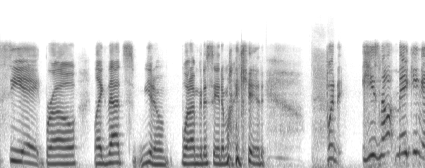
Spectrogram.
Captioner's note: laugh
